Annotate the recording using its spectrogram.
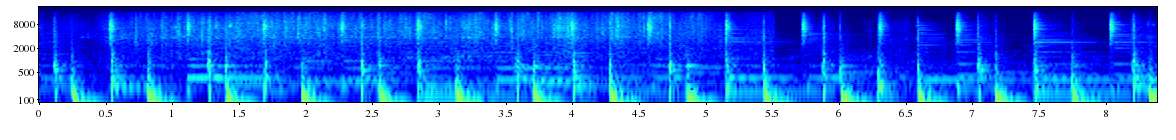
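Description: Hot jaggery syrup sizzling and bubbling in a pan as it is stirred; the sizzle dies away about five and a half seconds in. Plucked guitar music plays throughout.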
